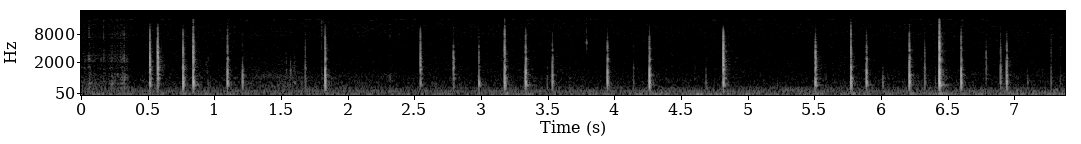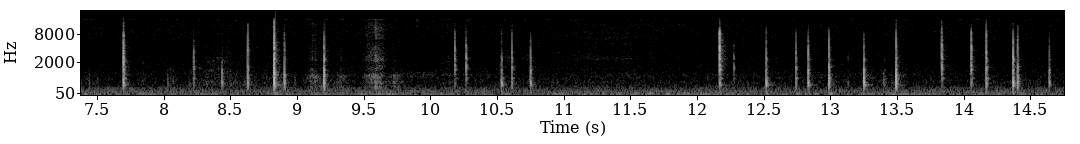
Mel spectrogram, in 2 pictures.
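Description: Long acrylic nails of both hands tap a hollow, medium-sized pink floral Saviland cardboard box in quick, uneven bursts. About forty sharp, bright clicks with almost no ring sound over a very quiet background with a faint low hum.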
